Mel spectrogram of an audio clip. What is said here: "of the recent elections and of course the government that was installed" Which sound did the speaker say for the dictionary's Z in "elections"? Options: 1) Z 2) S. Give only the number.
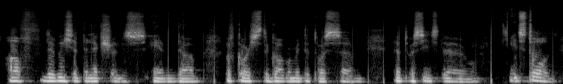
2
